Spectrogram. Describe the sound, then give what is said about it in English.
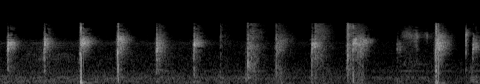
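A steady patter of finger snaps offered as applause, about a dozen crisp, sharp clicks in an uneven rhythm, with no voices. “So, yeah, this is applause for you”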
